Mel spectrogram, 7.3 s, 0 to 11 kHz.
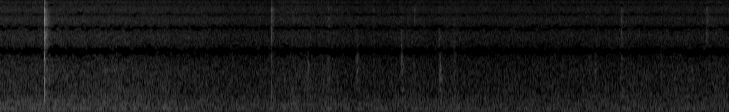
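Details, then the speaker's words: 1980s Sears model 564.40000150 5-inch portable colour TV with purity problems at screen edges, manual degauss button pressed: one sharp click then faint ticking; degauss engages normally. "i can hear it doing something makes a little click"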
